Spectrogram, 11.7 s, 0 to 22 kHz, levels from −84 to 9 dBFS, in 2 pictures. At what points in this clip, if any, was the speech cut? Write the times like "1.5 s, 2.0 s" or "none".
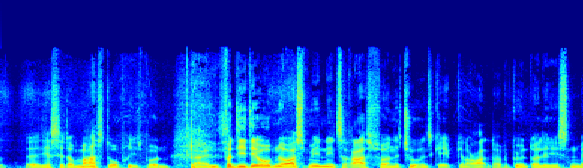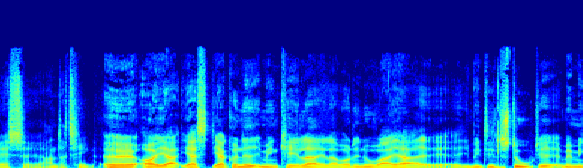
6.8 s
